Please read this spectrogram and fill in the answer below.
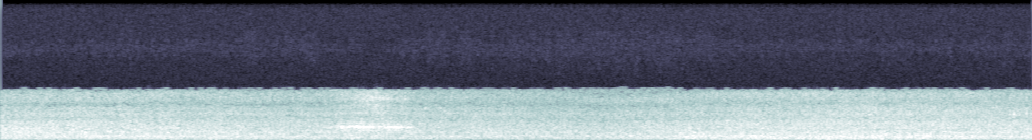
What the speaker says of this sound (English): Good morning from Kovalam Beach in Kerala, South India.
